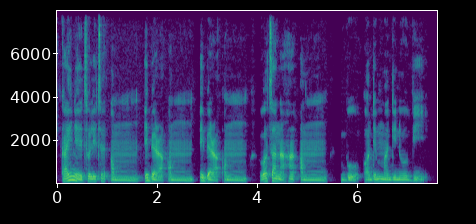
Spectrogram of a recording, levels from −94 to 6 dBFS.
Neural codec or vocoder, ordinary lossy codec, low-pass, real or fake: none; none; none; real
